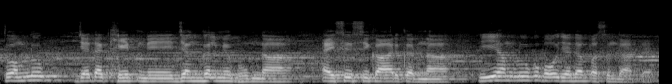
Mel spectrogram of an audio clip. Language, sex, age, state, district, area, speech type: Hindi, male, 30-45, Bihar, Darbhanga, rural, spontaneous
